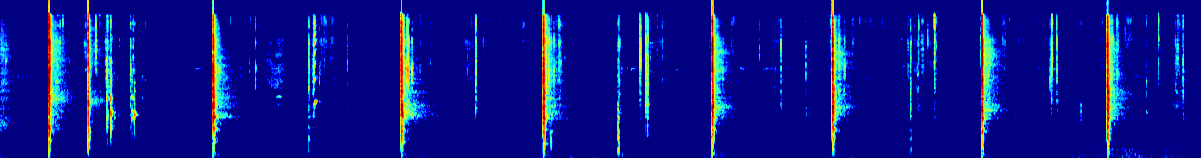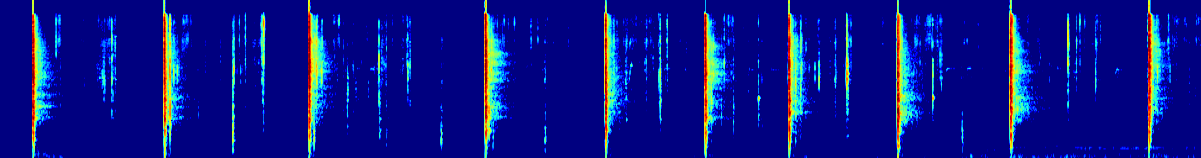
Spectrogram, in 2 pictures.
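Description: A Gränsfors Bruk axe chopping into green sapling wood on a chopping block: sharp wooden strikes every one to two seconds, with a quick run of blows near the start.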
